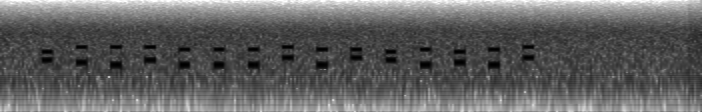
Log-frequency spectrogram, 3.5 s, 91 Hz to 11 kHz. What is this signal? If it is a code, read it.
DTMF, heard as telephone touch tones, dialled by machine, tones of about 60 ms, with radio hiss and a squelch burst at the end. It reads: 7639222#207242#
